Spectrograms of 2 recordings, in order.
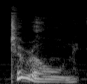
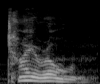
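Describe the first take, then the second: First: The stress is on the second syllable. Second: The stress is on the first syllable. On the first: The speaker calls it right. "the correct pronunciation is, as Philomena said it there, Tyrone" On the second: The speaker calls it wrong. "a lot of people say Tyrone"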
